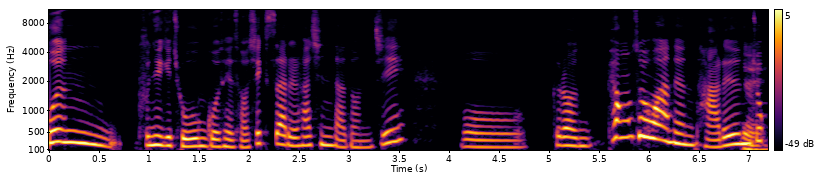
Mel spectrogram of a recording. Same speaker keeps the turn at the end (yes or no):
yes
